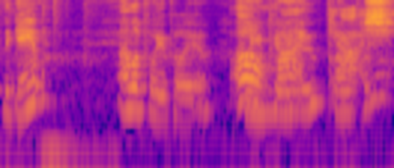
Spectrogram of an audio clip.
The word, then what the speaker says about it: Puyo Puyo: We can do Puyo Puyo.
